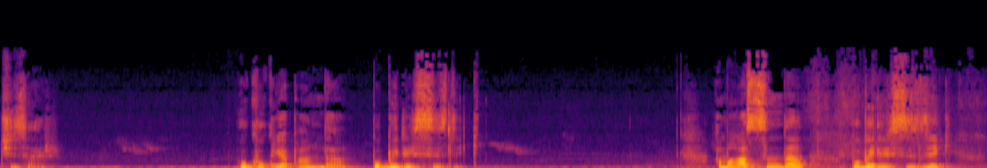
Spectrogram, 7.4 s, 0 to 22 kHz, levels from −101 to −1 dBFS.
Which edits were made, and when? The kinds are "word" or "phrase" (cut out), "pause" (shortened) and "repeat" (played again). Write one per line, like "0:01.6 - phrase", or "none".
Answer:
0:02.0 - word
0:02.7 - pause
